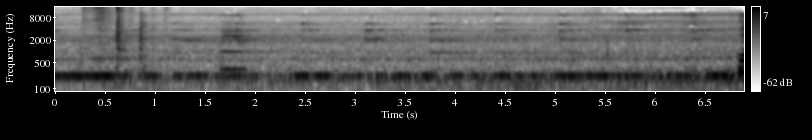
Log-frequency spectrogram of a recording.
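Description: Steady low rumble and hum of a train out of sight, with a few faint clicks in the first second. It is heard through a railroad webcam's audio played from a screen.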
